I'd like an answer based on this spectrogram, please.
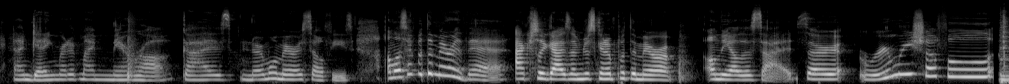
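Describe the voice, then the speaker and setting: A woman speaks with an Australian accent at a fairly high pitch. Her intonation is lively. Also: moderate pace. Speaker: vlogger. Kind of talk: casual vlog. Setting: at home, her bedroom.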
